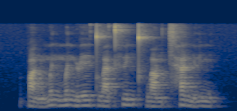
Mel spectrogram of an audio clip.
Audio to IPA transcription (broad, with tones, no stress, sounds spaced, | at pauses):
p ɑ̰˨˩ ŋ m ə˥˨ n m ə˥˨ n ɻ e˦ ɪ̯ t̪ w ä˨˦ t̪ʰ y˦ n t̪ʰ w ɑ˨˦ ŋ t͡sʰ a˥˨ n y˥˨ n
